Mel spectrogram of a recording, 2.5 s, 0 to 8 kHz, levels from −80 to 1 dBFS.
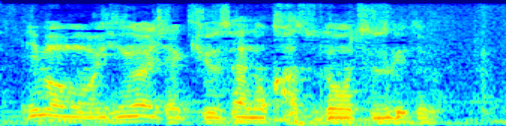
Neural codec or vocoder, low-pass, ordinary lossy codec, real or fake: none; 7.2 kHz; none; real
